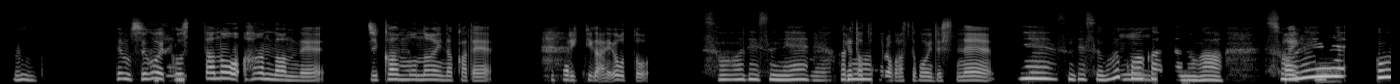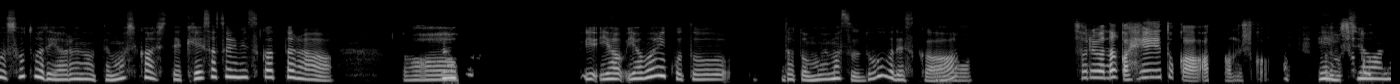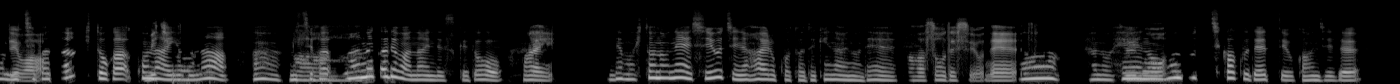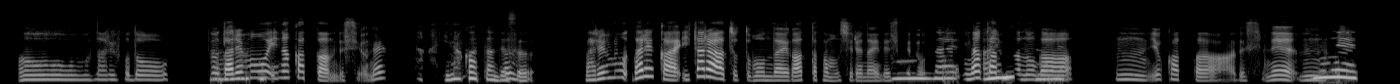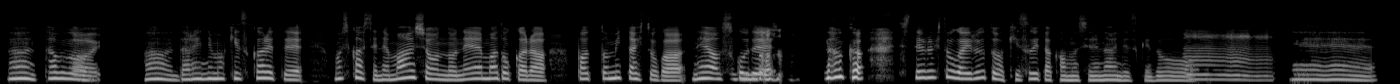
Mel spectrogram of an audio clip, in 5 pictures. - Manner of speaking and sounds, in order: other background noise; other noise; laugh; tapping
- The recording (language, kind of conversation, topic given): Japanese, podcast, 服の失敗談、何かある？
